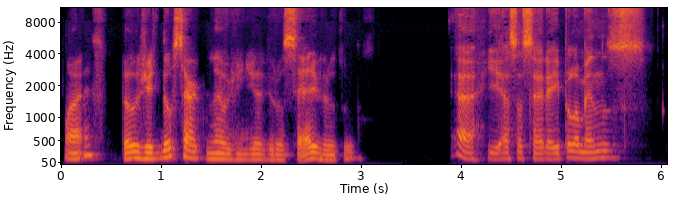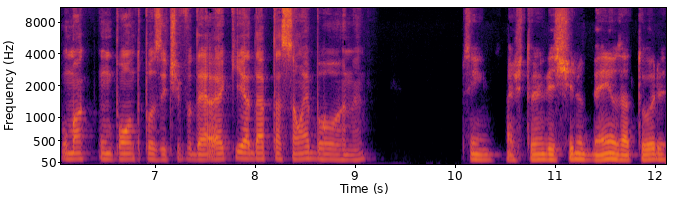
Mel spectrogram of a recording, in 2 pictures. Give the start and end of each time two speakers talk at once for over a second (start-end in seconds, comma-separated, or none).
none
